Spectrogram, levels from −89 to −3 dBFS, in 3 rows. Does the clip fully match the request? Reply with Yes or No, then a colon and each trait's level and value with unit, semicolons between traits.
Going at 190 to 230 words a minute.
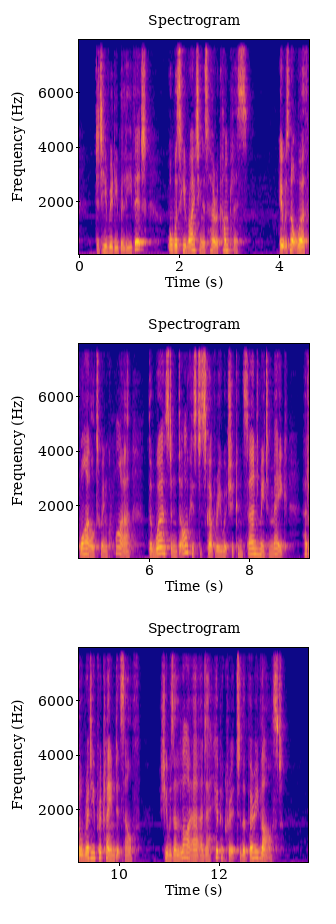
Yes: average, 195 wpm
